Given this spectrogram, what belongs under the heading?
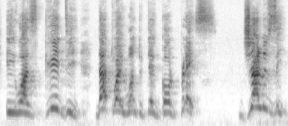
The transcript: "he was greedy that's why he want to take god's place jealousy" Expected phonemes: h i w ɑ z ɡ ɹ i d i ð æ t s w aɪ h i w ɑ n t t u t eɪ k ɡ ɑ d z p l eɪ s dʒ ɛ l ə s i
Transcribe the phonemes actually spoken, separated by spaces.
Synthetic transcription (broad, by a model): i w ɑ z ɡ ɹ i d i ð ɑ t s w aɪ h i w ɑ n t t u t eɪ k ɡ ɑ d p l eɪ s dʒ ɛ l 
